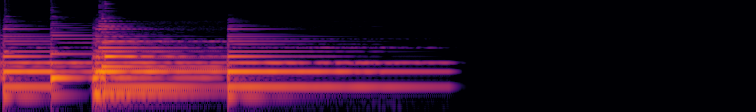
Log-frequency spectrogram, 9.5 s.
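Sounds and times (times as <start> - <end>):
guitar playing a folk tune: 0.0 - 5.7.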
